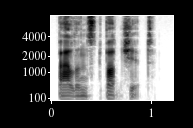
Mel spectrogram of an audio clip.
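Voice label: "balanced budget", British English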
